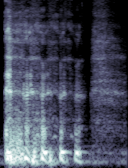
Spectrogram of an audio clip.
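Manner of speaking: short loud unvoiced laugh; bursting laugh. Real, not acted. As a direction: laugh it off, caught off guard. Embarrassed denial of being naked.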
